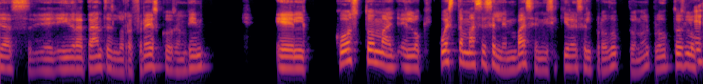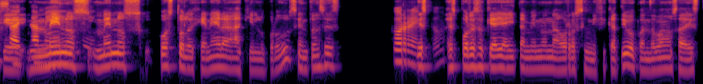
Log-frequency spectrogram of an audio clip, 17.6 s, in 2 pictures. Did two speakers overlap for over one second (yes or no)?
yes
